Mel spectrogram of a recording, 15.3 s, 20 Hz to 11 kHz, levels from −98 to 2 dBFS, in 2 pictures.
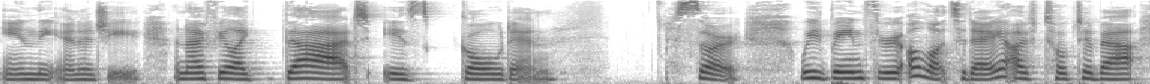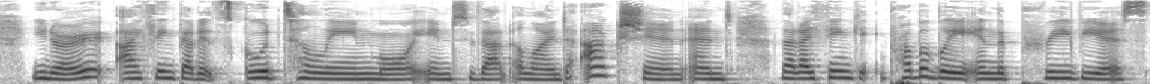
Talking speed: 165 wpm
